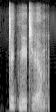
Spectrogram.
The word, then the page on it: technetium: Indian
